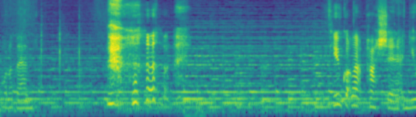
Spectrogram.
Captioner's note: laughs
